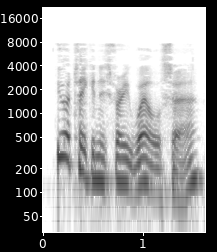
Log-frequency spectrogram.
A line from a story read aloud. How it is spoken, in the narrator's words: said Angua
